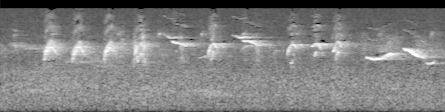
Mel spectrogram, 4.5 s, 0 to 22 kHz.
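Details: Oriental magpie-robin, a very common resident, singing in Ubon Ratchathani, Thailand, on 24 December 2020: series of short clear whistled notes repeated about every third of a second, ending in a longer slurred falling whistle.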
